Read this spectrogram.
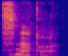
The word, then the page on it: snapper: British English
